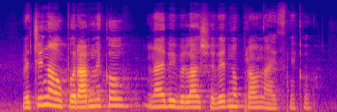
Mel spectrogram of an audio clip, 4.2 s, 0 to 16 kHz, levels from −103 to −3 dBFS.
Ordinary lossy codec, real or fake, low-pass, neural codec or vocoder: AAC, 64 kbps; fake; 14.4 kHz; codec, 44.1 kHz, 7.8 kbps, Pupu-Codec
